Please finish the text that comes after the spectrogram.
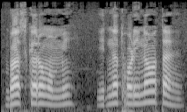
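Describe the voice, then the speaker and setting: A woman playing a young college-going daughter who gently calms her mother and her sister-in-law. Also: sits high, fast. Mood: gentle.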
